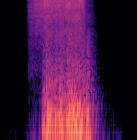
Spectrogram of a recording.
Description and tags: Homemade flame gun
